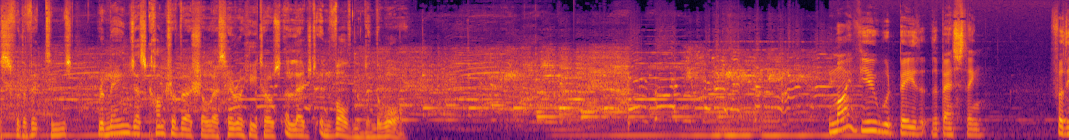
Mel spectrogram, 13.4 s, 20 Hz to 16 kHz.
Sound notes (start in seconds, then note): 5.1 tense music; 5.8 protestors shouting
